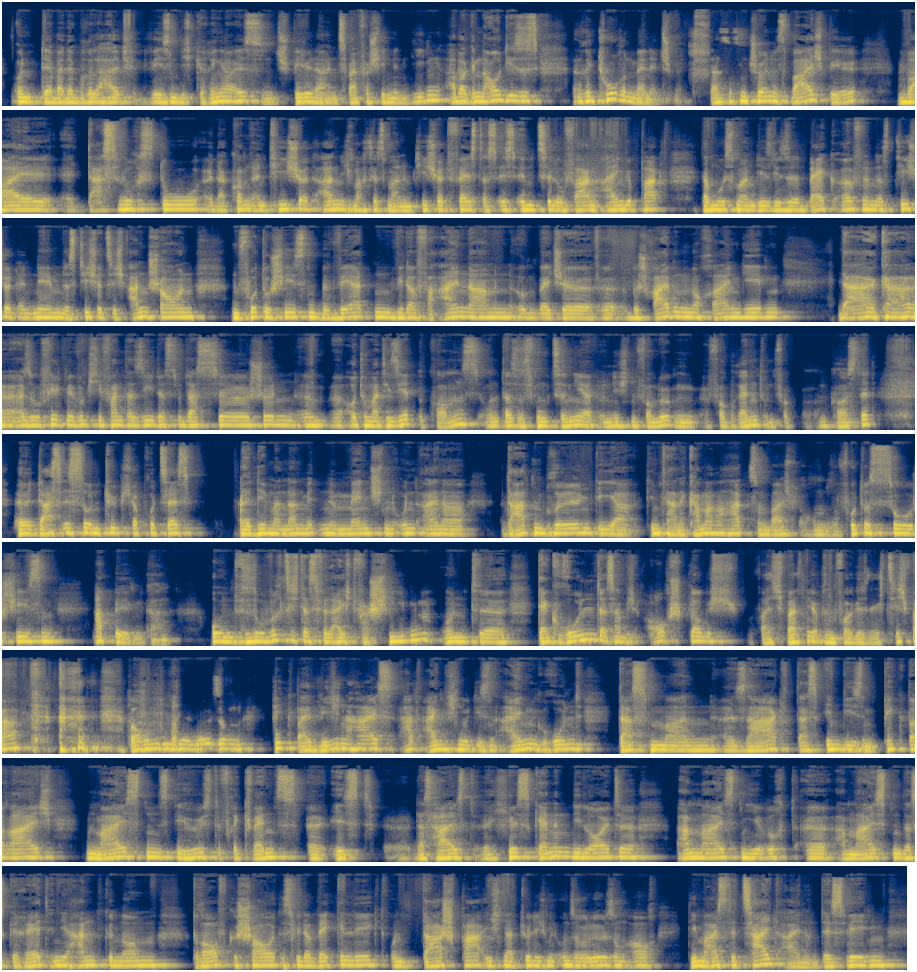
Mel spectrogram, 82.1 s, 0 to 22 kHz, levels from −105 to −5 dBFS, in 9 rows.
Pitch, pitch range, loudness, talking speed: 125 Hz, 115-135 Hz, -19 LUFS, 160 wpm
